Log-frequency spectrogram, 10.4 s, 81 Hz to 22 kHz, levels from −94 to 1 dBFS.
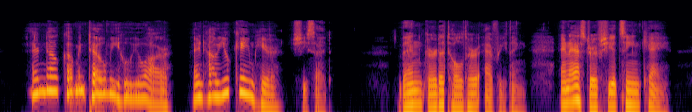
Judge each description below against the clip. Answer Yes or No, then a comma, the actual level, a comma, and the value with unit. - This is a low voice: Yes, low, 120 Hz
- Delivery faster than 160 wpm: Yes, average, 170 wpm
